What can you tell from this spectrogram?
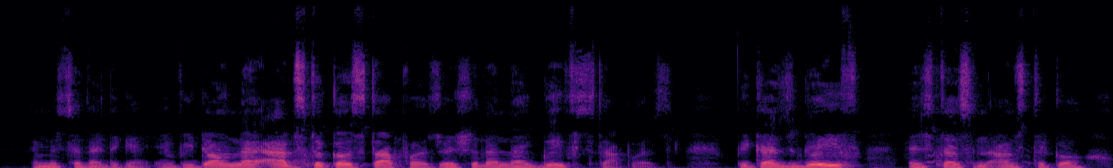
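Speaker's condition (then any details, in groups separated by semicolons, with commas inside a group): Traumatic brain injury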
